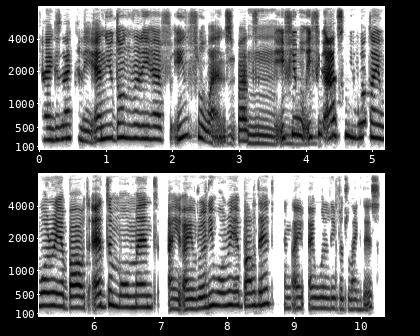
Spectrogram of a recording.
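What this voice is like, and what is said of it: Polish accent. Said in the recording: “based on your accent and your name, you're Polish”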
